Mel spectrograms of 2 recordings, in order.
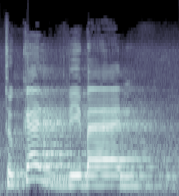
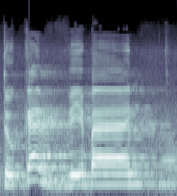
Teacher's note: huruf ta satu huruf yang bersifat angin tetapi angin dia lemah.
